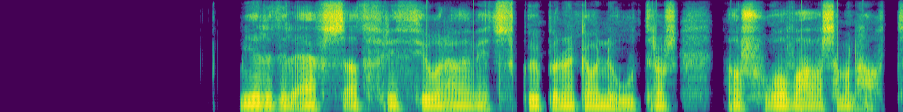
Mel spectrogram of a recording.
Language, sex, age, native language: Icelandic, male, 30-39, Icelandic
